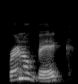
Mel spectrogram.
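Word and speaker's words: Brnovich: Another recent case that I want to highlight is Brenovic v.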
